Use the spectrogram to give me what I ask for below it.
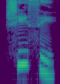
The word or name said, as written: ಸಾಸ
